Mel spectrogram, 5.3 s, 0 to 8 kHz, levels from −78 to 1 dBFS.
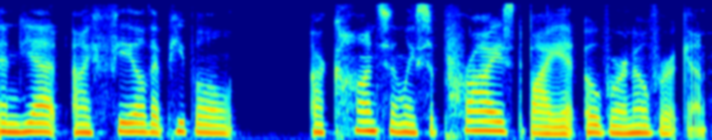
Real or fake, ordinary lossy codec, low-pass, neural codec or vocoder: real; MP3, 48 kbps; 7.2 kHz; none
